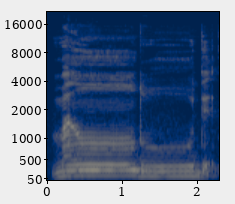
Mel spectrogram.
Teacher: So nun mati bertemu dengan dad, dia kena tebal, naik pangkal lidah. Dia mandud, gitu.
